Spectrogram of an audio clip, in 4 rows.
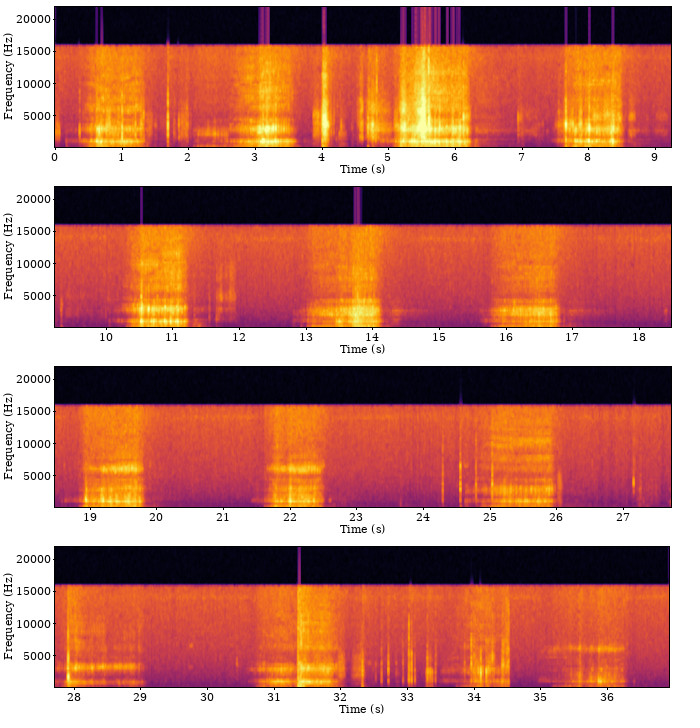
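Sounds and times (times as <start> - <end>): man snoring loudly: 0.2 - 3.9, 4.9 - 6.6, 7.4 - 8.8, 10.1 - 11.5, 12.8 - 14.5, 15.6 - 17.2, 18.6 - 20.1, 21.4 - 22.6, 24.6 - 26.2, 27.7 - 29.2, 30.6 - 32.1, 33.5 - 36.4.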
